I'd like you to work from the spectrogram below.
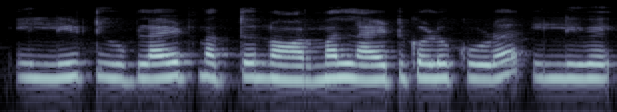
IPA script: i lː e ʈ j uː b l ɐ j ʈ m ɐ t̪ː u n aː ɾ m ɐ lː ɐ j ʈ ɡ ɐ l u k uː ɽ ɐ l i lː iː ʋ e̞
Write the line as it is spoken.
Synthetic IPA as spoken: i lː i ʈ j uː b l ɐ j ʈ m ɐ t̪ː u n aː ɾ m ɐ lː ɐ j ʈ ɡ ɐ ɭ u k uː ɽ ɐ i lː i ʋ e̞

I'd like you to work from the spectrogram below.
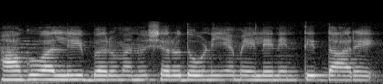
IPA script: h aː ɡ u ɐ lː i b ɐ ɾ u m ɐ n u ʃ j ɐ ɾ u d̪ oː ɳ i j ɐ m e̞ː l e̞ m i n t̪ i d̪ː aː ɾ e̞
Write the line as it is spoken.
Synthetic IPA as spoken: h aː ɡ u ɐ lː i b ɐ ɾ u m ɐ n u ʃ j ɐ ɾ u d̪ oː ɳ i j ɐ m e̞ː l e̞ n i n t̪ i d̪ː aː ɾ e̞

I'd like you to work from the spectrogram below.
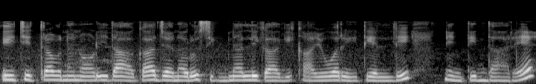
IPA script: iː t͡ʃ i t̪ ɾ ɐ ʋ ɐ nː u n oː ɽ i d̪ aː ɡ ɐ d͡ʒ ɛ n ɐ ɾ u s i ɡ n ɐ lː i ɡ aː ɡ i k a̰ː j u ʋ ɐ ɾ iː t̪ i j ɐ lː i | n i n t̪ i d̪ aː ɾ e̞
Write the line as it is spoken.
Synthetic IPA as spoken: iː t͡ʃ i t̪ ɾ ɐ ʋ ɐ nː u n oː ɽ i d̪ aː ɡ ɐ d͡ʒ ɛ n ɐ ɾ u s i ɡ n ɐ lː i ɡ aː ɡ i k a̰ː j u ʋ ɐ ɾ iː t̪ i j ɐ lː i | n i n t̪ i d̪ː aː ɾ e̞

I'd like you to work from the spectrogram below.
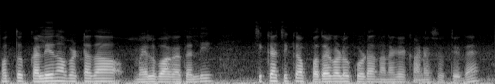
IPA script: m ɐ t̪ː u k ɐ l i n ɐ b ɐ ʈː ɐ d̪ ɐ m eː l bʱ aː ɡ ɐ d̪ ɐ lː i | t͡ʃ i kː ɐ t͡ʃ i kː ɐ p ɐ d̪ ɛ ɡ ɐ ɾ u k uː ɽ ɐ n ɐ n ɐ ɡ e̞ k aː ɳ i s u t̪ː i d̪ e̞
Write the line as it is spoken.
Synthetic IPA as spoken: m ɐ t̪ː u k ɐ l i n ɐ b ɐ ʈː ɐ d̪ ɐ m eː l bʱ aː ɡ ɐ d̪ ɐ lː i | t͡ʃ i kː ɐ t͡ʃ i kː ɐ p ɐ d̪ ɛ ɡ ɐ ɭ u k uː ɽ ɐ n ɐ n ɐ ɡ e̞ k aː ɳ i s u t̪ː i d̪ e̞

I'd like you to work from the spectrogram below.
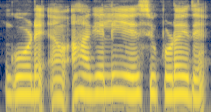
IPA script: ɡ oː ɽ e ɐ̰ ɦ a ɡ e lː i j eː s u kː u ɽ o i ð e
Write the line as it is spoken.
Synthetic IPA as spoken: ɡ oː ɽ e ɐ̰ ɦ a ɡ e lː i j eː s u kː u ɽ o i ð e

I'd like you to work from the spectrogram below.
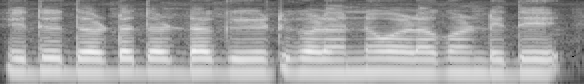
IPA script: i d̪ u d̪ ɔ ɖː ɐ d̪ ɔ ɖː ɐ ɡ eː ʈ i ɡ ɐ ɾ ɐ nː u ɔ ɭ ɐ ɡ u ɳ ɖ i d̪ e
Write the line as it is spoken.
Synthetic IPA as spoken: i d̪ u d̪ ɔ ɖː ɐ d̪ ɔ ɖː ɐ ɡ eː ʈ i ɡ ɐ ɭ ɐ nː u ɔ ɭ ɐ ɡ o ɳ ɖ i d̪ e

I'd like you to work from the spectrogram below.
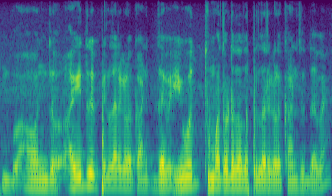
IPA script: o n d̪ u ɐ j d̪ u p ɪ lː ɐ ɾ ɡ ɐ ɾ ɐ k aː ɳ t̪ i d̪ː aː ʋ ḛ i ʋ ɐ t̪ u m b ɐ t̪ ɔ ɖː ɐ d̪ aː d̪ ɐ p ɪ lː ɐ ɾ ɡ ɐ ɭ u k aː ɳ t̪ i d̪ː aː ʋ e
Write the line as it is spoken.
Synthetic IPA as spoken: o n d̪ u ɐ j d̪ u p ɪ lː ɐ ɾ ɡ ɐ ɭ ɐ k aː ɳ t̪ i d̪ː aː ʋ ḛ i ʋ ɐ t̪ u m b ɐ d̪ ɔ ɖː ɐ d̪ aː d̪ ɐ p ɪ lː ɐ ɾ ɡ ɐ ɭ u k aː ɳ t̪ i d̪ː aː ʋ e

